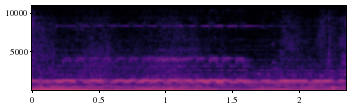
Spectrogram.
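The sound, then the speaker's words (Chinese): A phone ringtone plays steadily on its own, a bright tonal melody with sustained harmonic notes at moderate loudness, with no one speaking over it. “接个电话。”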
